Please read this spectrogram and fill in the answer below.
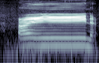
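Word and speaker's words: ع: तो अब हम पढ़ेंगे आइन, आइन। आइन को हमने हलक के दरमियान से, आइन इज़ the pronounced from the middle of the throat, ठीक है। इसको हमने आइन को मिडल थ्रोट से अदा करना है।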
